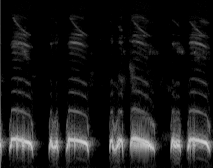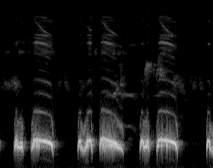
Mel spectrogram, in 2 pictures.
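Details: Spotted dove cooing, used to lure wild doves to a trapping spot and to stimulate newly kept birds, recorded without background noise: low, mellow paired coos, each a short note then a longer falling one, repeated steadily with brief pauses.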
